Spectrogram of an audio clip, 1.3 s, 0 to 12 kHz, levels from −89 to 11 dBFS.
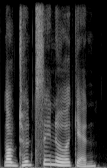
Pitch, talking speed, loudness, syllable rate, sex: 220 Hz, 225 wpm, -18 LUFS, 5.3 syllables/s, female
